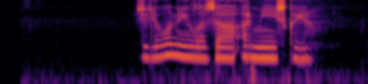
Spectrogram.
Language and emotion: Russian, sad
